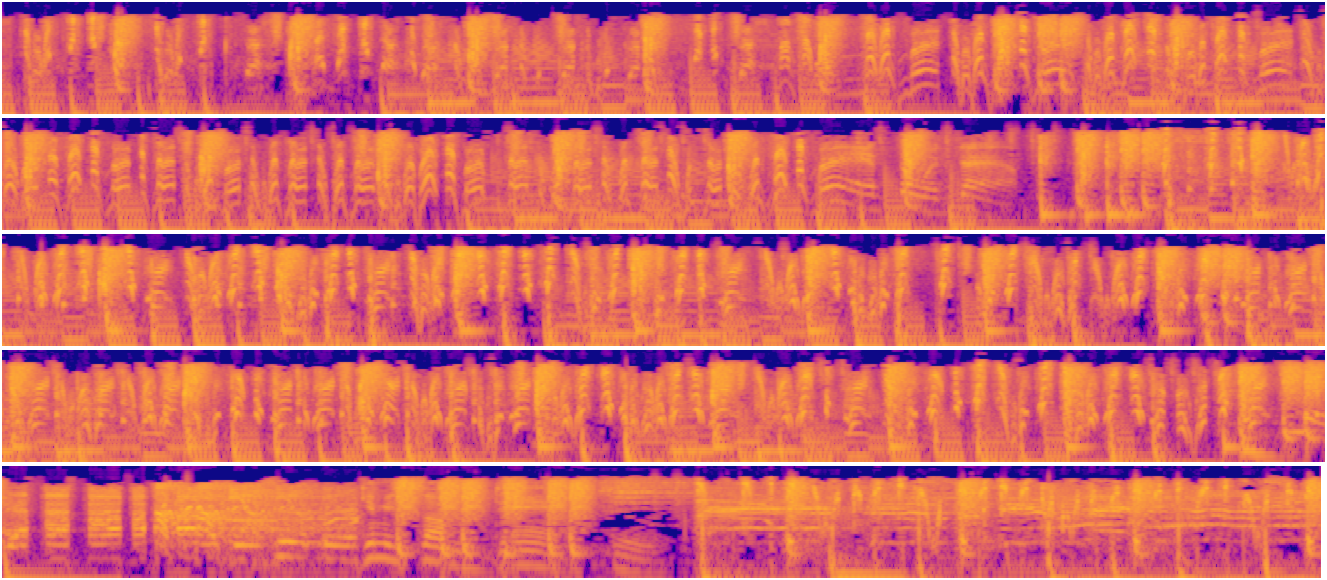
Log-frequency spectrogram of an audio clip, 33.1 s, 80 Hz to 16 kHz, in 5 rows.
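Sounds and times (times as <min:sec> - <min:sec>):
dance music with heavy bass: 0:00.0 - 0:33.0
turntable scratching: 0:00.0 - 0:33.0.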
